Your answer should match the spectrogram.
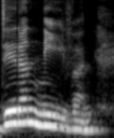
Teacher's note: O que acontece aqui é que o N do didn't liga no even.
